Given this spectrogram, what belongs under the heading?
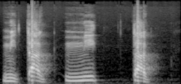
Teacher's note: Sílaba tónica en tac.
